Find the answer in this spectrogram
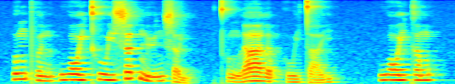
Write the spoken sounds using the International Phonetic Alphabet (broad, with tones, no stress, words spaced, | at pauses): ʊ˥ŋpʰɵ˧n | wɔː˧jkʰuː˧j sɐ˥t̚n̪yː˨˧nsɐ˨˩j | t̪ʰʊ˨˩ŋlaː˧ lɐ˨p̚huː˨jt̪aː˨˧j | wɔː˥jkɐ˥m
